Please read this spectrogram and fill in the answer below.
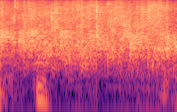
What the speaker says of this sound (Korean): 우리 한번 박수로 들어보겠습니다.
